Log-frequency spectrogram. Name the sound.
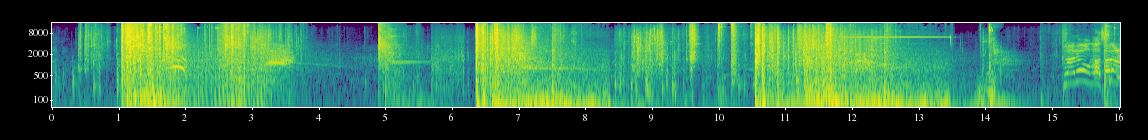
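gunfire in a multiplayer shooter video game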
